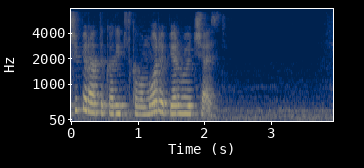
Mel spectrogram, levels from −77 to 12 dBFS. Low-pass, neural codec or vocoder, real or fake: 7.2 kHz; none; real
